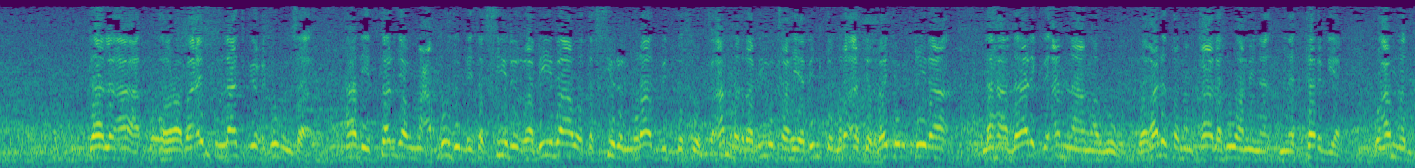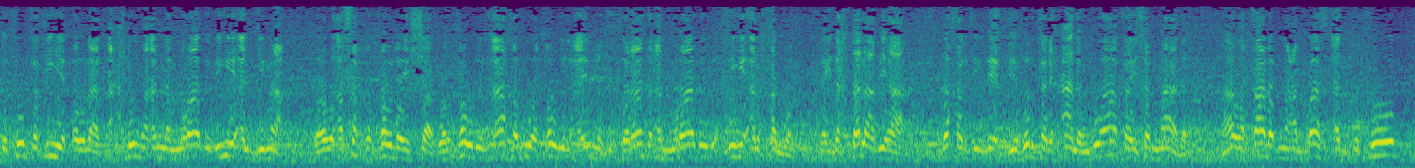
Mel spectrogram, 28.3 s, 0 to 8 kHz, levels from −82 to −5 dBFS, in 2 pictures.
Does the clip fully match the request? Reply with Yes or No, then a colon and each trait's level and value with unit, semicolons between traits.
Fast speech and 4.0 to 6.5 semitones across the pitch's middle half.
Yes: fast, 140 wpm; average, 4.3 semitones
